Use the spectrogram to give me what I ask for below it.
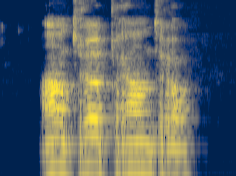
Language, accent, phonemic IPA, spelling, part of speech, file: French, Canada, /ɑ̃.tʁə.pʁɑ̃.dʁa/, entreprendra, verb, LL-Q150 (fra)-entreprendra.wav
- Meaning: third-person singular future of entreprendre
